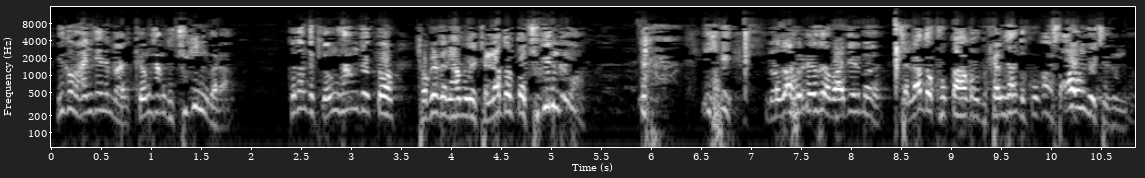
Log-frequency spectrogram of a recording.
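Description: An elderly male pastor in his eighties delivers a sermon with a voice sitting a little high for a man. He preaches in a lively, folksy manner, constantly pulling the listeners in with quick rhetorical questions. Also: low-quality recording. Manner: animated, folksy preaching with frequent rhetorical "eh?" checks.

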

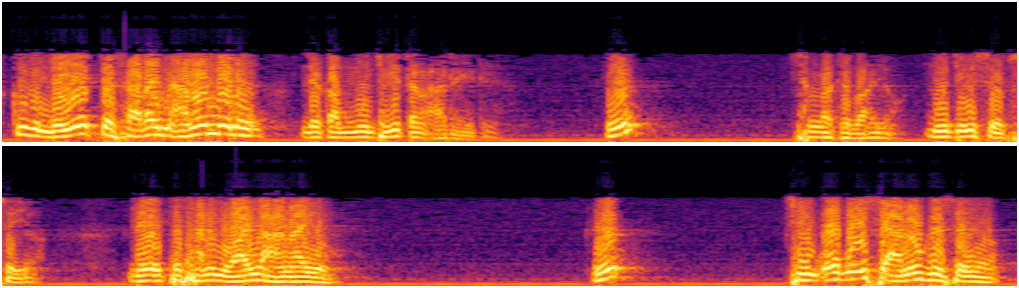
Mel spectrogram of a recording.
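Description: A man's voice: on the high side, lively intonation, quick pace, pauses often, slightly rough. A male pastor, preaching and scolding the congregation with rhetorical questions. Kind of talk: sermon. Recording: tinny phone-like sound.

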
